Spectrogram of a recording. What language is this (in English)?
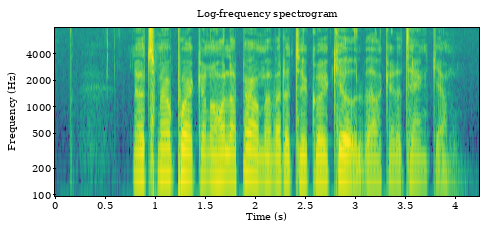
Swedish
